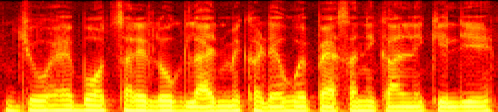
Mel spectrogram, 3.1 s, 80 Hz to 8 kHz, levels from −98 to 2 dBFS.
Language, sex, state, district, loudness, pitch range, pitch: Hindi, male, Himachal Pradesh, Shimla, -14 LUFS, 115-125 Hz, 120 Hz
